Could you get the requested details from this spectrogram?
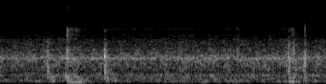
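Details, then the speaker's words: Roland SP-606 sampler with faulty keypad, display light and internal wiring: steady high buzzing with hiss and faint clicks on all output jacks; audio output hum/buzz. "देखो हमिंग आ रही है ना, एक सरसराहट का साउंड आ रहा है, एक ये बजिंग साउंड आ रहा है ना,"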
